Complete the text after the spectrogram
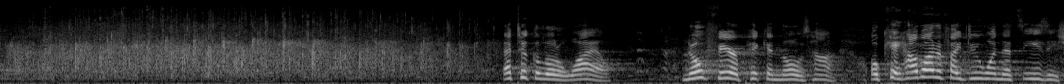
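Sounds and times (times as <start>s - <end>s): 
audience clapping: 0.0s - 5.1s
speech: 5.0s - 6.2s, 6.8s - 10.6s.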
